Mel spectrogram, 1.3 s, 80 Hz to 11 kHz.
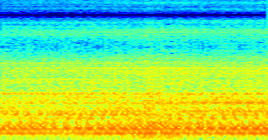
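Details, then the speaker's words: HobbyKing Sukhoi Su-26 50cc model, Hobby King 15298 high-voltage digital coreless rudder servo on Orange R910 receiver: after full deflection and release, steady fast buzzing chatter that never settles, servo oscillating around its position until another control movement stabilizes it. "the other problem we've got appears to be the rudder Servo and you're gonna need to watch this one pretty carefully I'm going to go to full deflection and release and can you now see that oscillation"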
